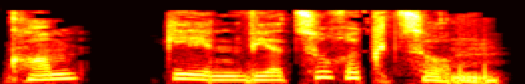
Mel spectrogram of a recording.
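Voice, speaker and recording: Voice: medium pitch, expressive, unhurried, slightly rough, dry recording. Reader voicing a caring, firm schoolgirl. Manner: gentle but decisive.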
